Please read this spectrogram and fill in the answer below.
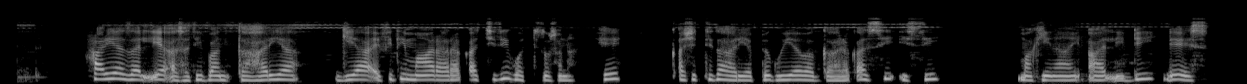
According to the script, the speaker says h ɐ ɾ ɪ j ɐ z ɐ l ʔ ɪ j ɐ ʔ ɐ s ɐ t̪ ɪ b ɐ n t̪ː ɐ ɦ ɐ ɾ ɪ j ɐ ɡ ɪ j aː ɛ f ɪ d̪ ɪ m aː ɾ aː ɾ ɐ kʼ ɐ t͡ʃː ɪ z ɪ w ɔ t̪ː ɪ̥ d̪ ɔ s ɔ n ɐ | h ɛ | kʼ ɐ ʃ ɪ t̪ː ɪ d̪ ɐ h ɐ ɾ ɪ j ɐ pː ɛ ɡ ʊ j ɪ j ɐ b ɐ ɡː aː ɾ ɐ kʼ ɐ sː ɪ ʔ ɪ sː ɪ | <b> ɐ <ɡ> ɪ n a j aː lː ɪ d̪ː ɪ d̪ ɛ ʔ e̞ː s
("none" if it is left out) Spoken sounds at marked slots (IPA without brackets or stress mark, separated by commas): m, k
